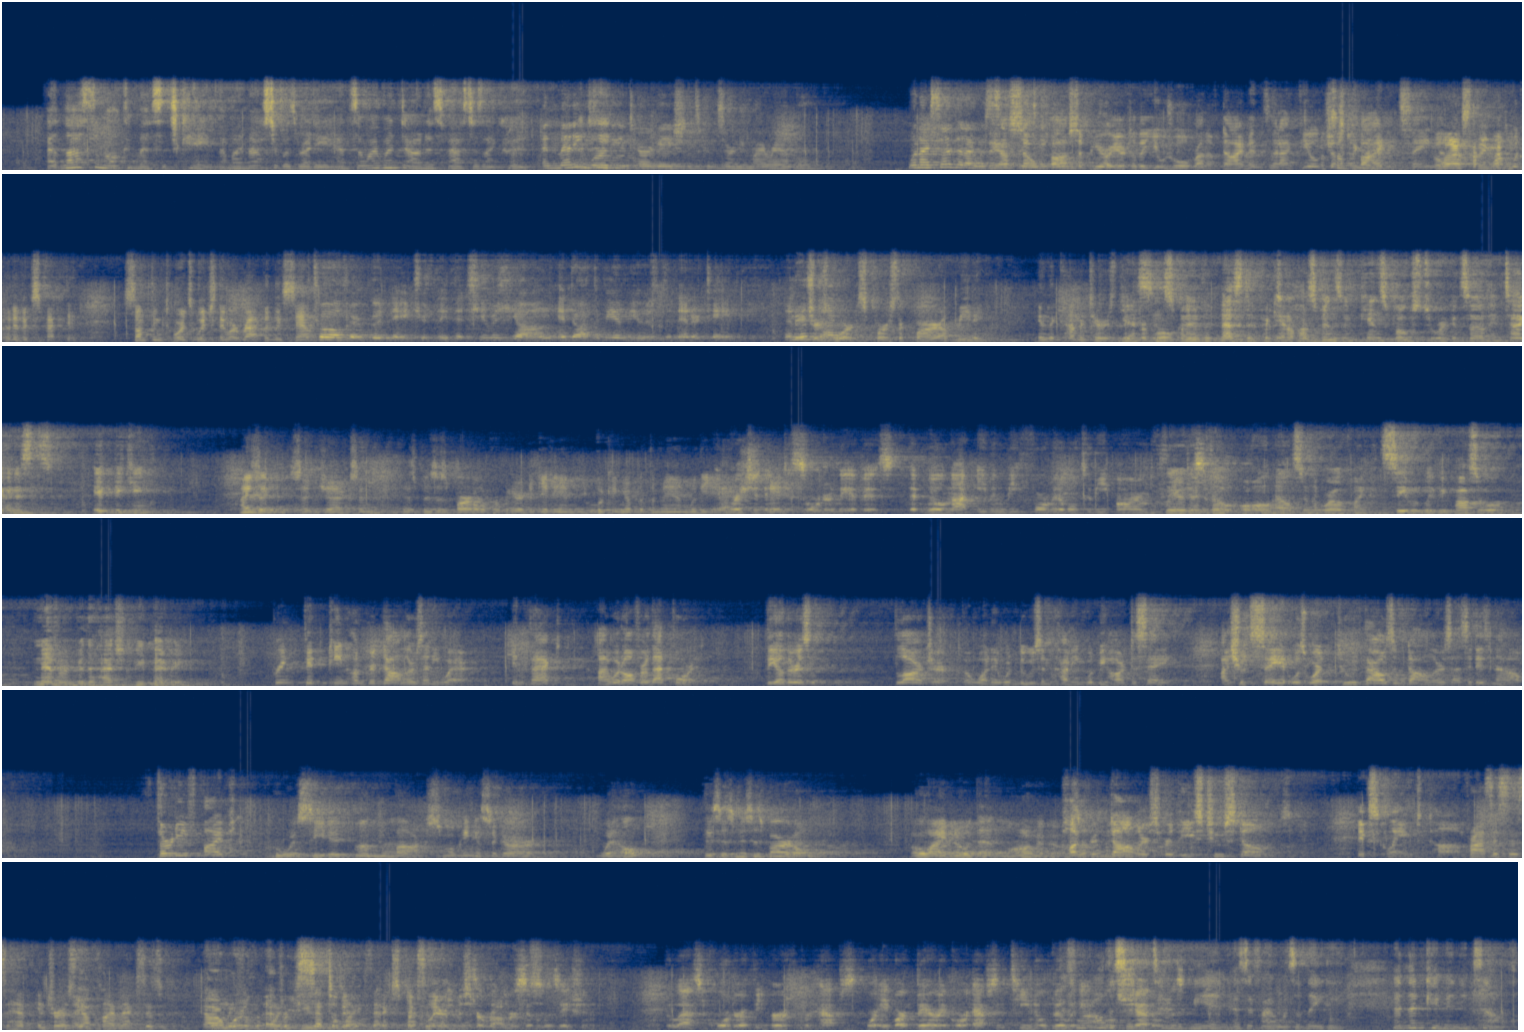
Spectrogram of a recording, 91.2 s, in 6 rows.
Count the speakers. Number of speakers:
nine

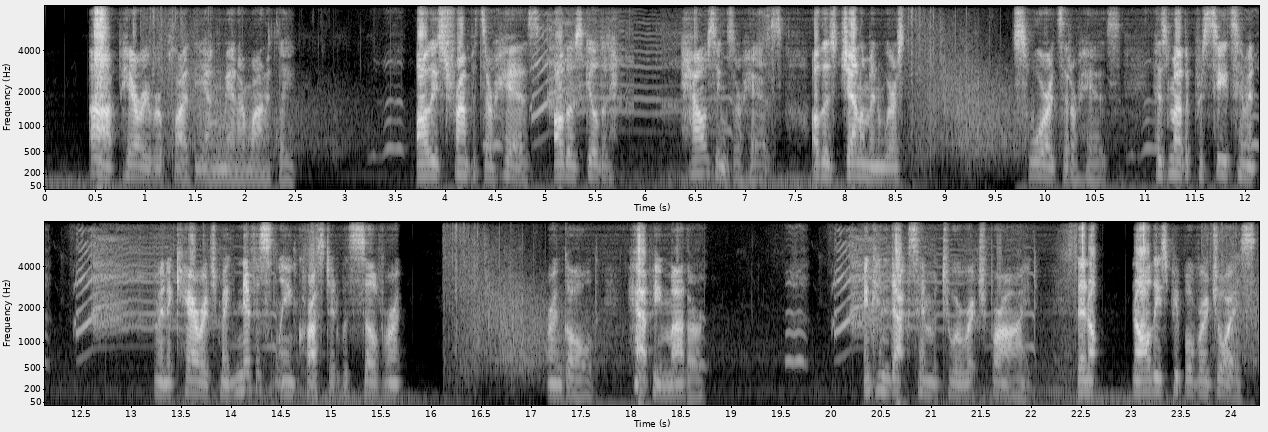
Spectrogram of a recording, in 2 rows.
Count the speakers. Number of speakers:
one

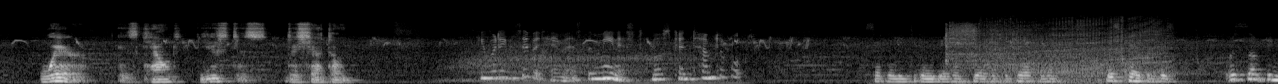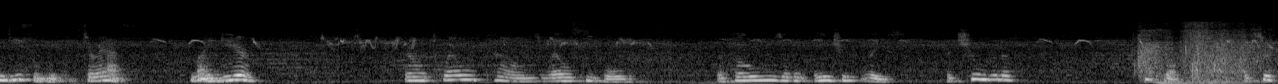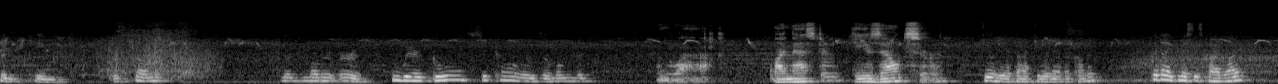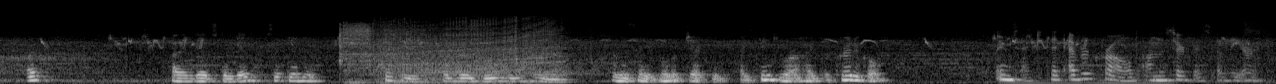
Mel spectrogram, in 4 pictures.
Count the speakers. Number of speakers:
five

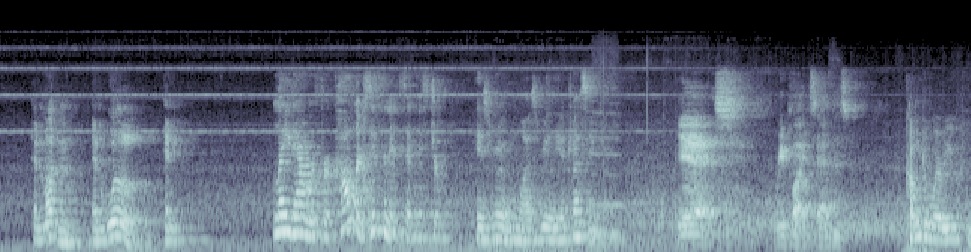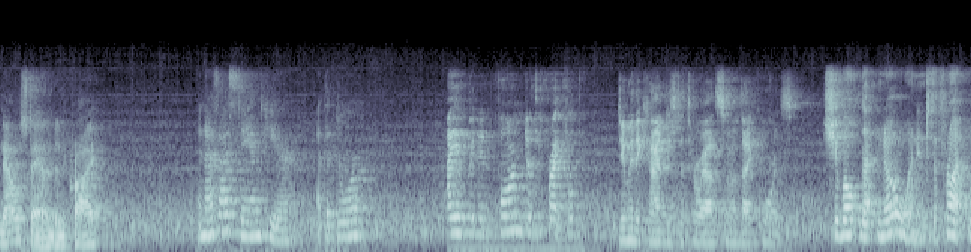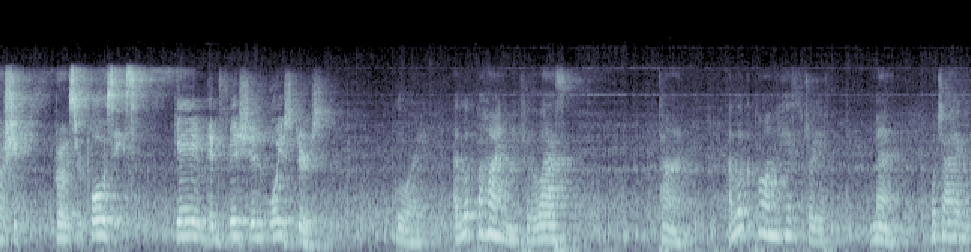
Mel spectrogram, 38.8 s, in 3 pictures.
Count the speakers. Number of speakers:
nine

